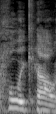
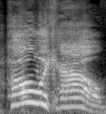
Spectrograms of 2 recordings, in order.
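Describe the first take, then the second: First: Said in the usual way. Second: Loud, high, slow announcer whoop on Holy cow; Harry Carey. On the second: Retold or imitated. Host mocking chat's guess, booming baseball-announcer imitation. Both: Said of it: "Harry Carey is not doing".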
